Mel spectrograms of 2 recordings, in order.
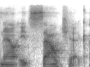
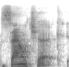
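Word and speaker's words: Souček: I watched the West Ham game the other day and it turns out that it's Soucek, I think. Soucek is how you pronounce it.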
